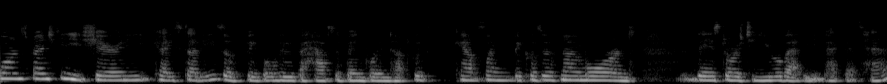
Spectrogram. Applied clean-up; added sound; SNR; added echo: none; none; none; reverberation time 0.3 s.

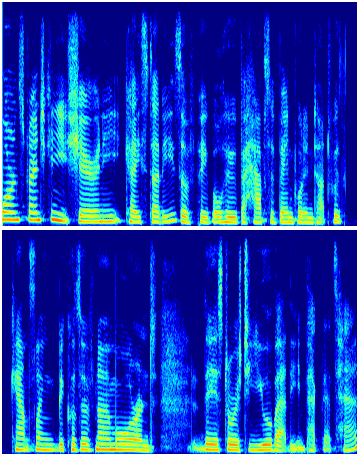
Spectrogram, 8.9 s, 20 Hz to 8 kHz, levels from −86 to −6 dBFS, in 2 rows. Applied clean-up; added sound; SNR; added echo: none; none; none; none.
